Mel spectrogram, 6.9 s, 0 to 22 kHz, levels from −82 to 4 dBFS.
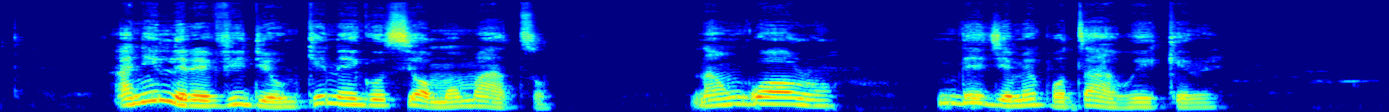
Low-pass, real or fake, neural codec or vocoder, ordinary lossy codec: none; fake; vocoder, 48 kHz, 128 mel bands, Vocos; none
